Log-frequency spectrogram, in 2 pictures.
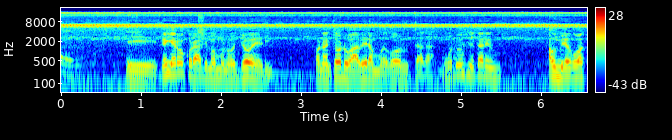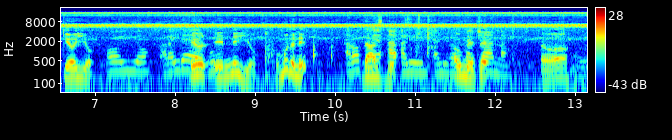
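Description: Crickets chirring steadily in a continuous high-pitched drone, under a man talking throughout.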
